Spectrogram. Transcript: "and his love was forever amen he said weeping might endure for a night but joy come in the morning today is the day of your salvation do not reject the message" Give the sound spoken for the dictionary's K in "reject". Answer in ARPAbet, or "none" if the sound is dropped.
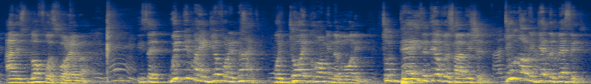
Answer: none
